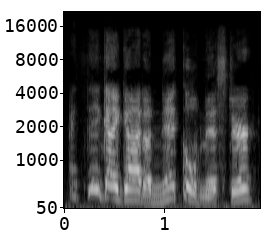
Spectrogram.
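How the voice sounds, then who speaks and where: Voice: medium pitch, big pitch swings, moderate pace, pushed and bright, no echo. An actor playing a polite, eager neighborhood boy in the gee-whiz manner of an old-time radio comedy. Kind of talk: 1940s radio acting.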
